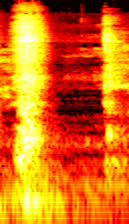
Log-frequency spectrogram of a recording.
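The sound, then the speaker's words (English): Cave dogs sniffling and running in a large rocky cavern, with animal sniffling and snorting and two breathy, hissing bursts: a longer loud one, a pause, then a shorter, softer one. No talking. “You can hear the sniffling and running of cave people, cave dogs.”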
